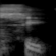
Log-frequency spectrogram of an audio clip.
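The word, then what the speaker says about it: 关系: Guanxi, the Guanxi.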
